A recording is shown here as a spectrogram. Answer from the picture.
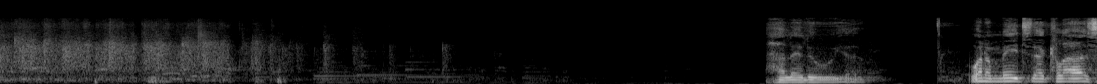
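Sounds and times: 
audience clapping: 0:00.0 - 0:05.0
speech: 0:07.8 - 0:08.8, 0:09.7 - 0:10.9.

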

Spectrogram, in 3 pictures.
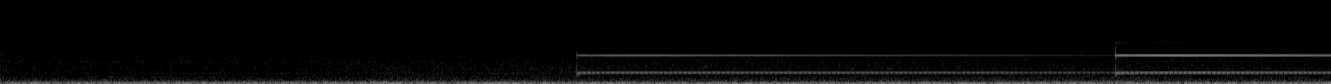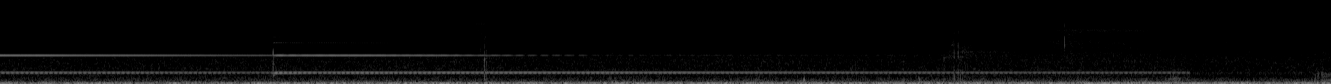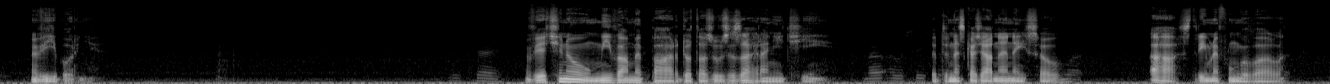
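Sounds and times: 
low hum: 0:00.0 - 0:39.9
meditation bell ringing: 0:05.4 - 0:25.2
speech: 0:27.0 - 0:27.7, 0:32.0 - 0:35.0, 0:35.9 - 0:37.4, 0:38.1 - 0:39.6.

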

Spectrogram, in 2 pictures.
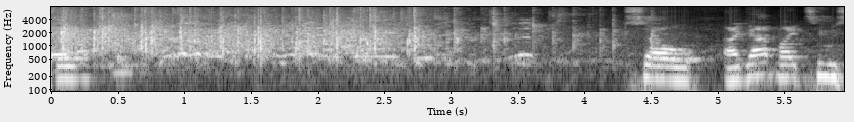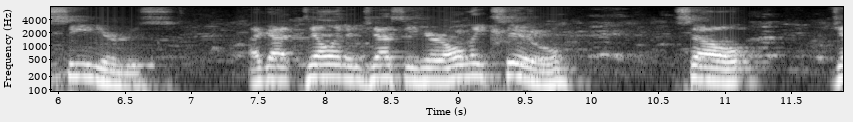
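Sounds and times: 
crowd applause: 0:00.0 - 0:04.6
speech: 0:04.4 - 0:10.0, 0:10.6 - 0:11.8.

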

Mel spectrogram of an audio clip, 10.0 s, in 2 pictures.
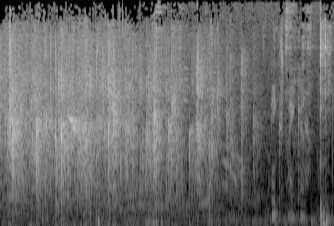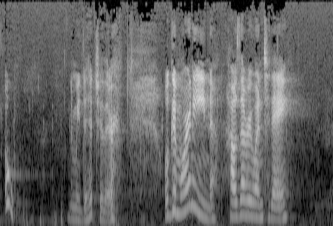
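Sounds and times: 
audience applause welcoming a speaker to the stage: 0:00.0 - 0:04.0
speech: 0:06.1 - 0:06.9, 0:07.5 - 0:09.4.

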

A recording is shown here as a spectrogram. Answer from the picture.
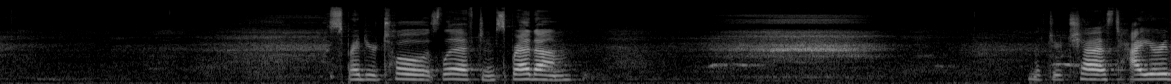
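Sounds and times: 
breath of fire yogic rapid nasal breathing: 0:01.2 - 0:03.5, 0:06.0 - 0:10.4
speech: 0:03.4 - 0:05.8, 0:10.4 - 0:11.7.

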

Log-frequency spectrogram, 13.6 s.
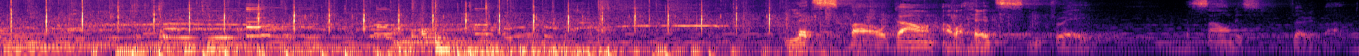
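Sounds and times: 
audience clapping rhythmically: 0:00.0 - 0:10.6
speech: 0:08.1 - 0:10.8, 0:12.0 - 0:13.4.

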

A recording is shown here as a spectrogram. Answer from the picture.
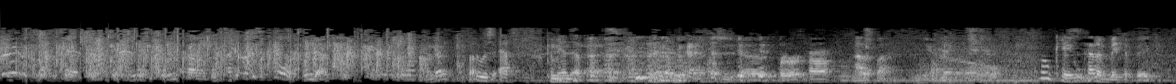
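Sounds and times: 
crowd clapping: 0:00.0 - 0:04.7
speech: 0:00.8 - 0:11.7
laughter: 0:05.7 - 0:07.9.

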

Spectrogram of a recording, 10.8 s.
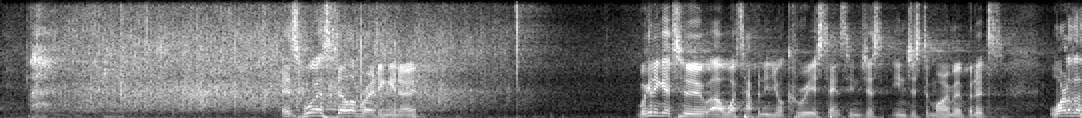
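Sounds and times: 
laughter: 0:00.0 - 0:05.1
clapping: 0:00.0 - 0:05.7
speech: 0:02.8 - 0:04.4, 0:06.4 - 0:10.8.

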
